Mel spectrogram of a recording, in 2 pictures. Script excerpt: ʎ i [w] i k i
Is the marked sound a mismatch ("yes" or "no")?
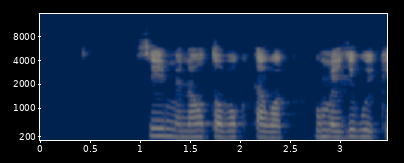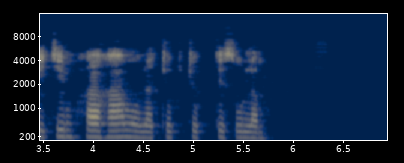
no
